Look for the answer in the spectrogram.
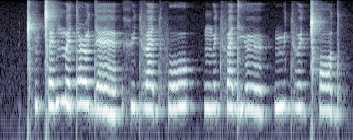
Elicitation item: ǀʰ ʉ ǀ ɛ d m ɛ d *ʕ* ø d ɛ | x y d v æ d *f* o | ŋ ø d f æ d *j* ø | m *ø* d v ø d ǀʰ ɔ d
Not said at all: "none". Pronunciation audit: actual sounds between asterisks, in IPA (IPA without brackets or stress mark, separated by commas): ʕ, f, j, ʉ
